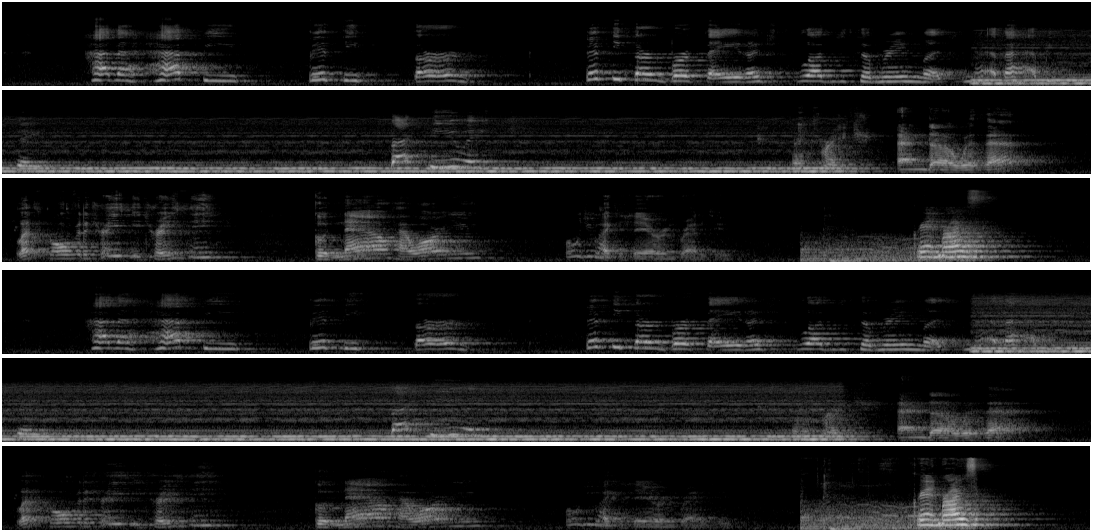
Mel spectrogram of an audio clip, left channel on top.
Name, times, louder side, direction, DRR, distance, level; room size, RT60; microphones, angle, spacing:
voice 1, 0.8-2.4 3.1-3.6 4.1-4.7 5.8-11.3 14.8-16.1 18.4-18.5, left 3 dB, 20° left, 7 dB, 0.4 m, -34 dB
sound 1, 9.7-19.3, right 2 dB, 45° right, 0.9 m, -32 dB
voice 2, 18.8-19.6 19.8-21.0 21.9-23.9 24.9-26.6 27.4-29.1, left 3 dB, 45° left, 7 dB, 0.9 m, -37 dB
voice 3, 29.8-31.5, right 5 dB, 85° right, 10 dB, 0.8 m, -25 dB
12.5 x 5.3 x 8.3 m, 1.3 s
head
